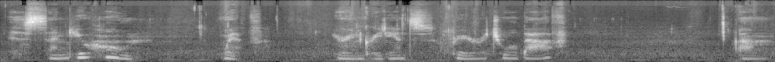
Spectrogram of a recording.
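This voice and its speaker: ASMR roleplay: woman plays a gentle exorcist doctor, whispered, very slow, soothing. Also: on the low side, rough recording. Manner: hushed, unhurried, hesitant, soothing. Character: gentle, reassuring doctor who treats demonic possession.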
